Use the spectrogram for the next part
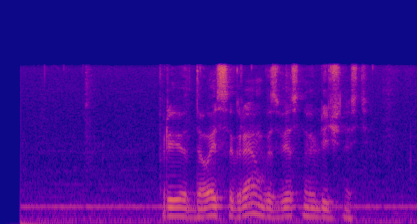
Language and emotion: Russian, neutral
